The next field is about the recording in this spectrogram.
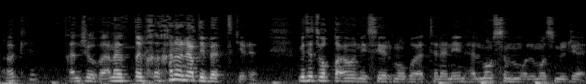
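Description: A man talks very fast with vocal fry and a fairly high pitch. His loudness swings a lot. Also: ordinary pitch variation. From Saudi Arabia, Riyadh. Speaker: podcast co-host and producer. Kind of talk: casual chat.

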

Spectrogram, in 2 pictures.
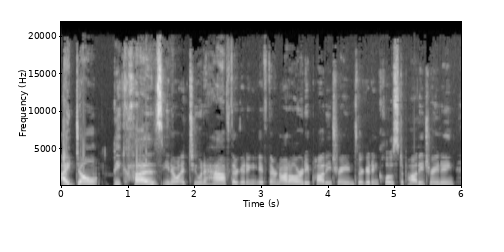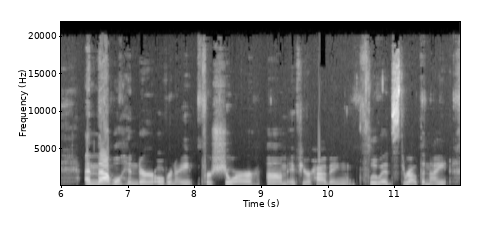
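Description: In a very clean recording with a silent background, a woman speaks with a normal speaking voice at a fairly low pitch. Her intonation is lively, her pace moderate, with hardly any pauses. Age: 30s. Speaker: sleep consultant. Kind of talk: casual chat.

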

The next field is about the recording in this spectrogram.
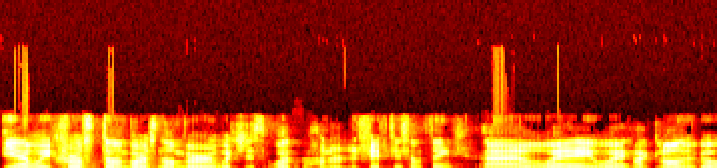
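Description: Here a man with a Norwegian accent talks fairly quickly at a medium pitch, with hardly any pauses. His pitch varies in an ordinary way while his loudness swings widely. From Norway. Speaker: podcast co-host, teacher. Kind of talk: casual chat. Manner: halting.

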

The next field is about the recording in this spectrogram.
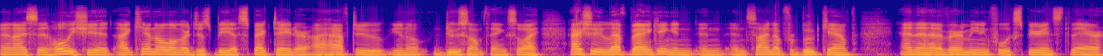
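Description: Here a man with a General American accent speaks at a fairly quick pace. His pitch is fairly high and his intonation is monotone and flat. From US Midwest, Ohio. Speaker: angel investor. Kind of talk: interview. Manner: frequent filler words.

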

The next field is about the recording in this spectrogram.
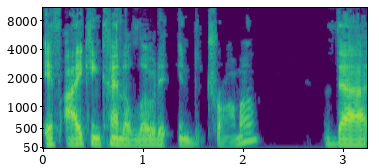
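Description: A man with an American accent talks at a medium pitch, the sound dry and close with no echo. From US Midwest (Missouri). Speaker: comic book writer. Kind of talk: interview. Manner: frequent fillers, hesitant.

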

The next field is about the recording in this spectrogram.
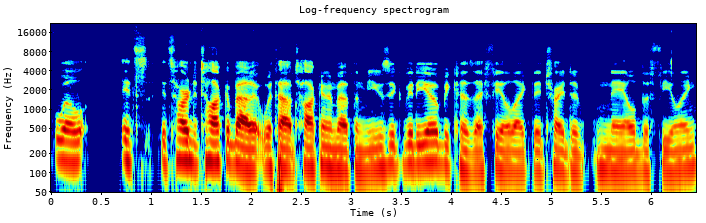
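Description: This is a plain, everyday voice. It moves at a fairly quick pace with ordinary pitch variation. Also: man, medium pitch for a man. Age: 30s. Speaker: podcast guest. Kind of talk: casual chat.

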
